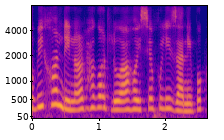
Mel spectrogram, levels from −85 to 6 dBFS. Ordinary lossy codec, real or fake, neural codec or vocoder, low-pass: none; fake; codec, 16 kHz, about 1 kbps, DyCAST, with the encoder's durations; none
